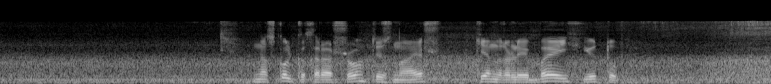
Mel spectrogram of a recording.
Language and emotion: Russian, neutral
